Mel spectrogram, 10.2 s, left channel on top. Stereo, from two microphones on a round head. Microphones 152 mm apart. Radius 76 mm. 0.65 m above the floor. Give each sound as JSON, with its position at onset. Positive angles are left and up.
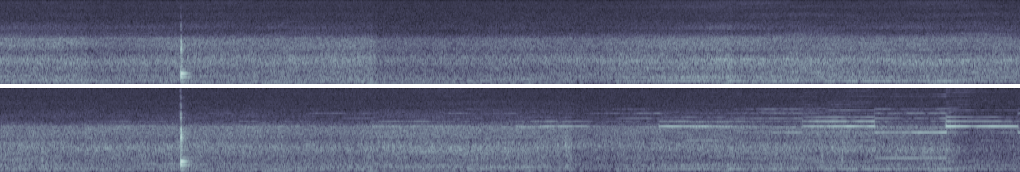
{"t": 1.8, "sound": "a thud", "side_deg": -60}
